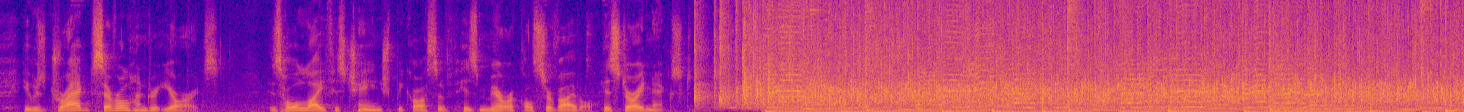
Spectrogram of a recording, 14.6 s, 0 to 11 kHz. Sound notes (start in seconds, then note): 7.0 audience applauds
